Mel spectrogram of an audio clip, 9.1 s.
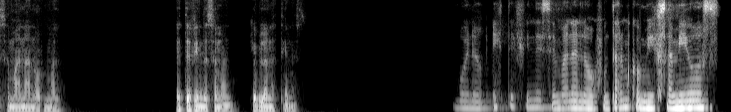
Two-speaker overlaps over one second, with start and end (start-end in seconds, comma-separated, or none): none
